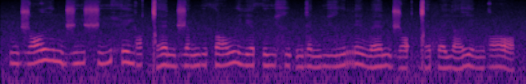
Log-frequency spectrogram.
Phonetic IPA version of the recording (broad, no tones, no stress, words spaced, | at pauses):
nd͡ʒɔɣɨ nd͡ʒi ʃi hejɔɡ͡ǀɛnd͡ʒɐ ŋiθɔβɨ lʲɛθixɨʔ ŋɡɛŋiɣɨre βɛ nd͡ʒɔʔɡ͡ǀɛ fɛjɐɣe ŋɡɔ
